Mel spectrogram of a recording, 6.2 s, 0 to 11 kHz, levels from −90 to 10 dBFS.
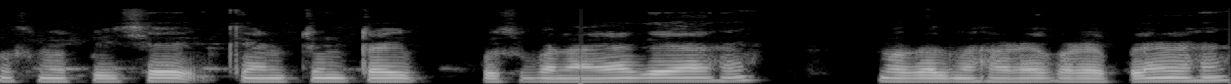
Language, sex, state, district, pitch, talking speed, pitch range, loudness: Hindi, male, Uttar Pradesh, Deoria, 120 Hz, 135 wpm, 115-125 Hz, -24 LUFS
